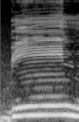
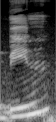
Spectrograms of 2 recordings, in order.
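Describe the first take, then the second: First: बीन with a long, dragged ee; overstretched BEEN. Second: बिन with a short i, not stretched; short vowel BIN. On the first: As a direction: wrongly stretch the vowel in बीन. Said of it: "ना बन जाए". (बीन की ई खींचकर ग़लत पढ़ना) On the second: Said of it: "बीन ना बन जाए". (बिन की इ छोटी रखकर पढ़ना) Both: Shown as a demonstration.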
